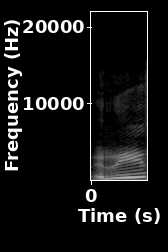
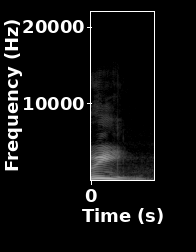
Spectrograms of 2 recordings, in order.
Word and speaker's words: ऋ: Next slide में देखो, री से ऋषि। यह पहला अक्षर क्या है? री। आपको उच्चारण स्पष्ट से करना चाहिए, री। ये तो नॉट रू, यह है री।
